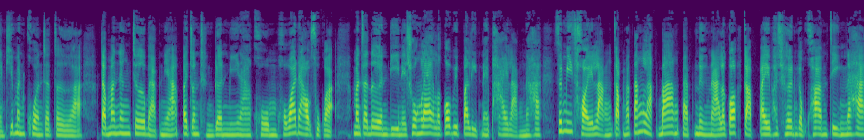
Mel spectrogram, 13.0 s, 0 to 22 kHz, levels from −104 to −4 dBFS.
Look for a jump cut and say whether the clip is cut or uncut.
cut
